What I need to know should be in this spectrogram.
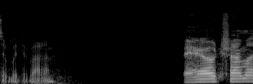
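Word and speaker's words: Barotrauma: it with your bottom Barrel trauma is how I pronounce it okay but maybe that's wrong I don't know Ellis what did you say Barrow trauma that's correct um it's a like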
